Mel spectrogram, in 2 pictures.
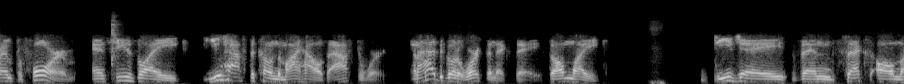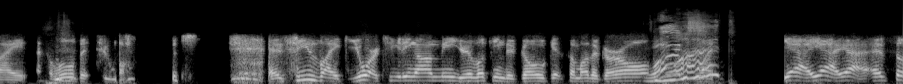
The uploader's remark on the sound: The guy on the phone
